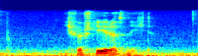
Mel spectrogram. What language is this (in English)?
German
